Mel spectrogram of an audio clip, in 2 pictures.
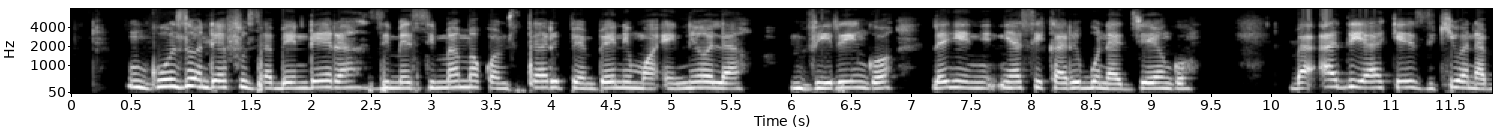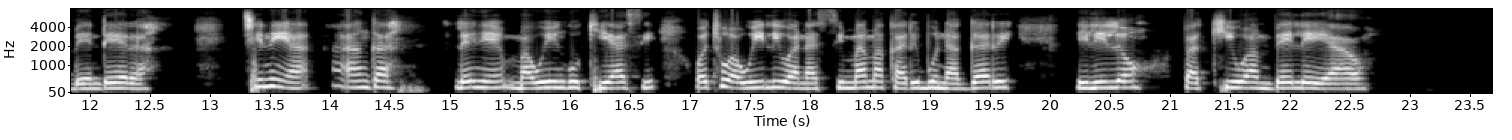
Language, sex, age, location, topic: Swahili, female, 18-24, Nairobi, government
